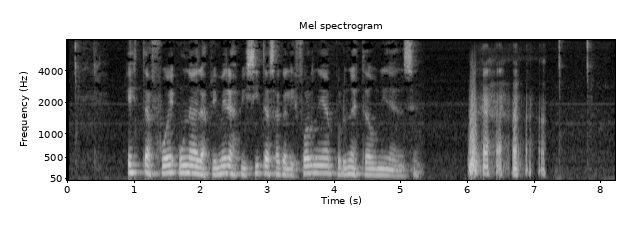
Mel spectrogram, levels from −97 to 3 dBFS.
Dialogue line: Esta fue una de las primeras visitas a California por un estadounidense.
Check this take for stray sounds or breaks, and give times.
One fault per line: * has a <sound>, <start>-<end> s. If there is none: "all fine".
* has a laugh, 6.0-7.2 s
